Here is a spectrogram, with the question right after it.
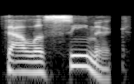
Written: thalassemic

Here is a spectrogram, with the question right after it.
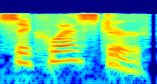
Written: sequester

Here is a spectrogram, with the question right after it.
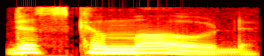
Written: discommode

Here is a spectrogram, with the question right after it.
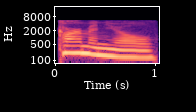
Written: carmagnole

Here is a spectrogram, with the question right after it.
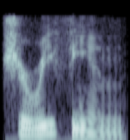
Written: sharifian

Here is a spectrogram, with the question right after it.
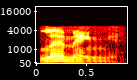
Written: lemming

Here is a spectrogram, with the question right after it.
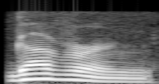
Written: govern

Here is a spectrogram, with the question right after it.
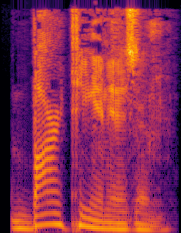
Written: barthianism

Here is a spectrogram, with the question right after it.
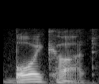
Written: boycott

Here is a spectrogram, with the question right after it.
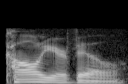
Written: Collierville

